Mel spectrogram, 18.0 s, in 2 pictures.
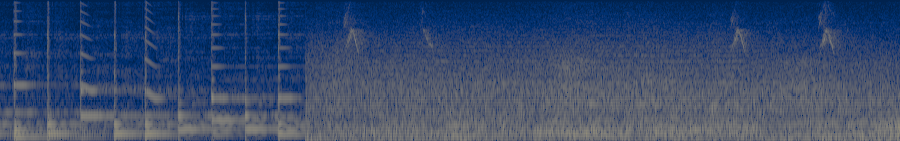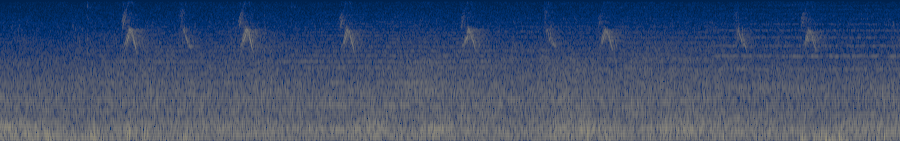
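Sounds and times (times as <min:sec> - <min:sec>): bird chirping: 0:00.0 - 0:04.5, 0:08.2 - 0:08.5, 0:09.7 - 0:12.7.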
